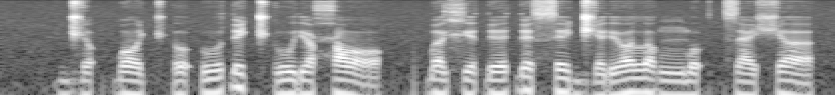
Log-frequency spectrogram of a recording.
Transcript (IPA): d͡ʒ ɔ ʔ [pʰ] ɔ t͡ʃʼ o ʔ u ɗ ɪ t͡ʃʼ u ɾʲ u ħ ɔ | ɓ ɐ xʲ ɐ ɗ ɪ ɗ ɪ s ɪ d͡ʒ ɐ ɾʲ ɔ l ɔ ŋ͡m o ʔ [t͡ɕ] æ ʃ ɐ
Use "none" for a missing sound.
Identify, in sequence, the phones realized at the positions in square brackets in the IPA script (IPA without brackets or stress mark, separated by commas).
ɓ, t͡s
